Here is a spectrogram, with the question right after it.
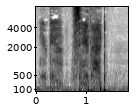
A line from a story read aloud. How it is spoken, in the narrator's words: Holston whispered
